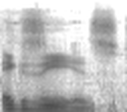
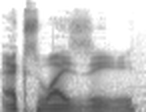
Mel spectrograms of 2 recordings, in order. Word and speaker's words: Xyz: as one thing, like Xyz, you know? And we all called them XYZ for a while, but they're pronounced Xyz.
